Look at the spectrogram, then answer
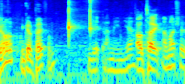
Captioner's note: snap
